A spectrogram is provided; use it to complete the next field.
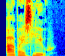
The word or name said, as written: arbejdsliv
